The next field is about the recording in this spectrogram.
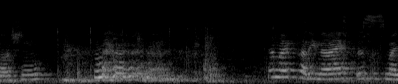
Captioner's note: laughs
